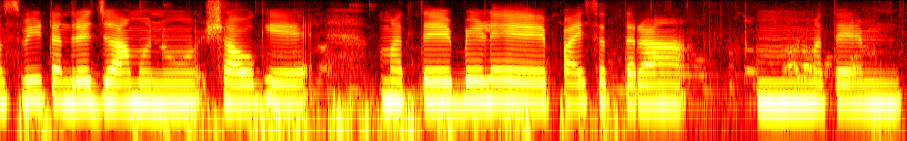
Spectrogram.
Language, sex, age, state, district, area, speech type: Kannada, female, 18-30, Karnataka, Kolar, rural, spontaneous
